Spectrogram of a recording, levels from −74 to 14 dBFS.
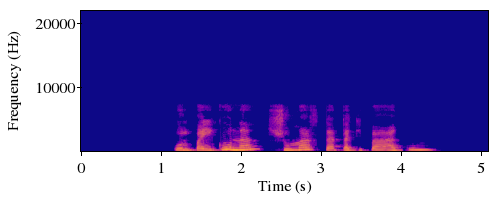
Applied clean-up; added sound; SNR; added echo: none; none; none; none.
